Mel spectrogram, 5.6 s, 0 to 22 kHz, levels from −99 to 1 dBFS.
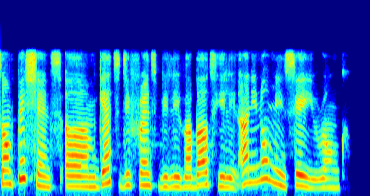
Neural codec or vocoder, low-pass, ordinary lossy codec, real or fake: none; 7.2 kHz; Opus, 16 kbps; real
